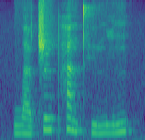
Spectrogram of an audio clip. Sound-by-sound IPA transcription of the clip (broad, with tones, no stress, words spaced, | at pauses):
wä˨˩ ʈ͡ʂɻ̩˥ pʰa˥˩nt̪ʰy˨˩ mi˧˥n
